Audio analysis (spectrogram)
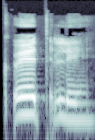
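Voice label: "kweti" ergative, Archi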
